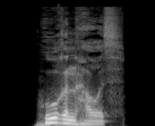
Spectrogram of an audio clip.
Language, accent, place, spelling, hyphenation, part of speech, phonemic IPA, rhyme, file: German, Germany, Berlin, Hurenhaus, Hu‧ren‧haus, noun, /ˈhuːʁənˌhaʊ̯s/, -aʊ̯s, De-Hurenhaus.ogg
- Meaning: brothel (house of prostitution)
